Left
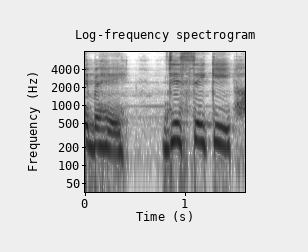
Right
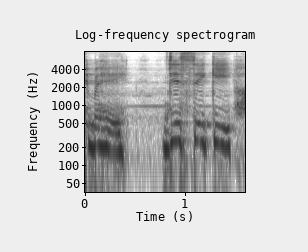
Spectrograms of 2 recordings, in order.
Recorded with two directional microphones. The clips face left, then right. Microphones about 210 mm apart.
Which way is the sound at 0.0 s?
55° left (ahead or behind).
